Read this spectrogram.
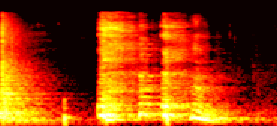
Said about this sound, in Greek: Κάτσε γιατί πνίγηκα. Και θα λέτε πάλι ότι βήχω.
